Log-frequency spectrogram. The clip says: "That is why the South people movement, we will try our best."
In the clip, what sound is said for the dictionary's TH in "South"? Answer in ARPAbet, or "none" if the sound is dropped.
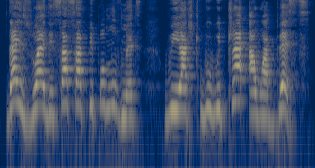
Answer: S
